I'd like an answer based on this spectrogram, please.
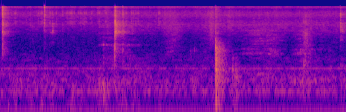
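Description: Light clicks of a glass jar of minced garlic and its lid being handled at the stove, with one sharper clink a little past halfway.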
